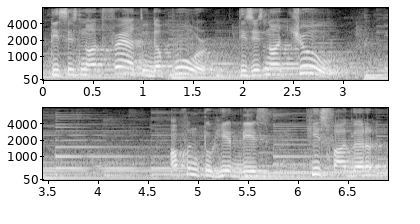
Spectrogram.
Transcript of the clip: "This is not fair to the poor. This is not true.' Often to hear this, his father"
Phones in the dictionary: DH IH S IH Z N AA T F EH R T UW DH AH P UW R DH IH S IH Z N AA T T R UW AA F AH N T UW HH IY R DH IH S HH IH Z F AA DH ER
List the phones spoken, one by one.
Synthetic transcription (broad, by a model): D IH S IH S N AA T F EH R T UW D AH P UW R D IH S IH S N AA T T R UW AA F AH N T UW HH IY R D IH S HH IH S F AA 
